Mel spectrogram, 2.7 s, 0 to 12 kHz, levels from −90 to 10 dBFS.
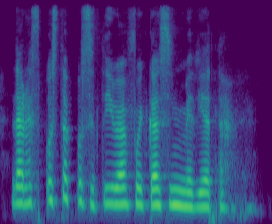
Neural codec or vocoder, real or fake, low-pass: codec, 24 kHz, 0.9 kbps, WavTokenizer, small release; fake; 10.8 kHz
